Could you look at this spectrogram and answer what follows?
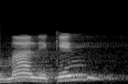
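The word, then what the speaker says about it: Mālikin: Walidhalika yakra'u Malik bitan yukra'u Malik bitanwin. Nah, oleh karena itu An Abdullah ibnu Malikin nam dibaca dengan tanwin.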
